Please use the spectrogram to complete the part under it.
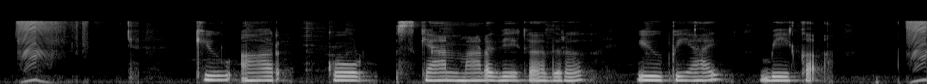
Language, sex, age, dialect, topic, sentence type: Kannada, female, 41-45, Northeastern, banking, question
